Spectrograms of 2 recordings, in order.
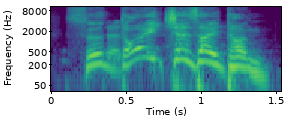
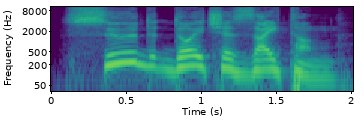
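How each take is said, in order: First: It is said in an angry, forceful tone. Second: It is said in a calm, neutral tone.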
